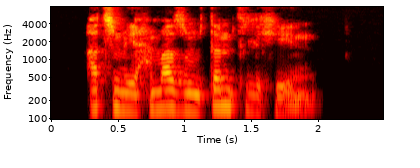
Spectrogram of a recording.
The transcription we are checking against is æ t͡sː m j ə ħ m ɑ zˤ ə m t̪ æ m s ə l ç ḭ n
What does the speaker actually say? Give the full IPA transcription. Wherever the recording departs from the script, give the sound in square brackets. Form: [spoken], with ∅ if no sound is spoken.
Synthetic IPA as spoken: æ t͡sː m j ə ħ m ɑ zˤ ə m t̪ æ m [θ] ə l ç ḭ n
